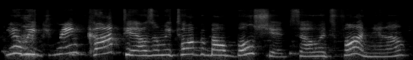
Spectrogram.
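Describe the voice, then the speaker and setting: A woman, a radio voiceover artist, chatting in an animated way on a video call. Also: very high-pitched, moderate pace. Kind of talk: casual chat.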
